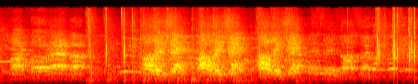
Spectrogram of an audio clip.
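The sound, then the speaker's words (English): A wrestling show crowd chants and cheers for the wrestlers. Many voices form a loud, sustained roar that swells and dips throughout, with occasional sharper shouts. “a chance for the crowd to whoop and holler as they get behind their favourite. Half of the fun of watching the show is the audience participation. It's quite infectious. Some reactions have clearly evolved over time. There's chants about the match.”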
